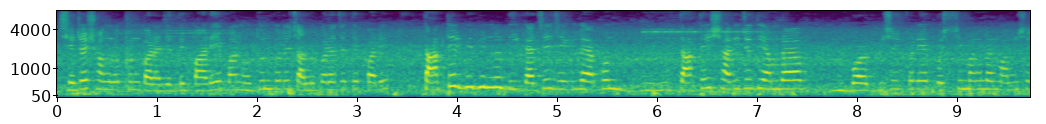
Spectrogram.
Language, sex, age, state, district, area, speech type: Bengali, female, 60+, West Bengal, Purba Bardhaman, urban, spontaneous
